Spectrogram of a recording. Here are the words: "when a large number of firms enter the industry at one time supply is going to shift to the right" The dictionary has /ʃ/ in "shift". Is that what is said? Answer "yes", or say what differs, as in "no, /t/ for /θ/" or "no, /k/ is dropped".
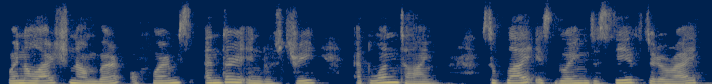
no, /s/ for /ʃ/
